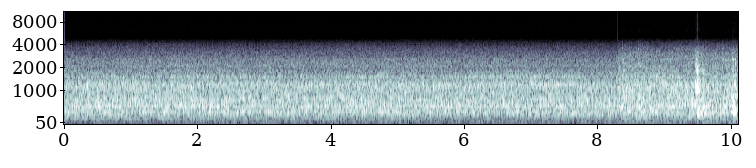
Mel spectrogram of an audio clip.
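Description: Steady machinery hum with several fixed tones, picked up by the nest camera's microphone. A faint click comes near the end, then a short sharper sound about half a second before the end.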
